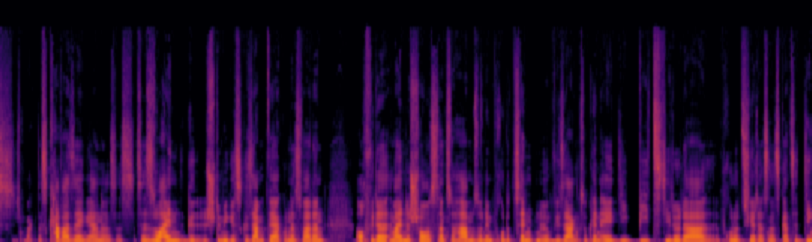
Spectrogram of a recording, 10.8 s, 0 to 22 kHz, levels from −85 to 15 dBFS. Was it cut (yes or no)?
yes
